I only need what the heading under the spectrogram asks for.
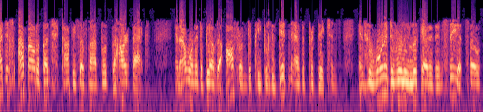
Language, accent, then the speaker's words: English; South Carolina, United States; I'm a guy from South Carolina.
